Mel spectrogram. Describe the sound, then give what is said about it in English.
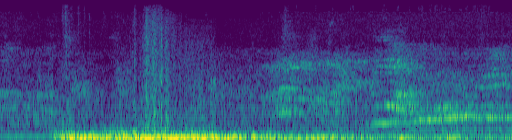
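A bombardment explosion in Gaza City rolls in as a loud, deep rumbling blast that swells, holds for about two seconds and slowly fades, with voices rising afterward. “posted a video online of her small son while the bombardment was underway”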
